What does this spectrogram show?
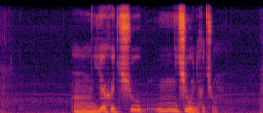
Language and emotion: Russian, neutral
